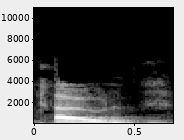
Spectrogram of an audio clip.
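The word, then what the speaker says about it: Taung: The cradle of humankind is a large world heritage site covering some dozen fossil sites including something that is pronounced cone but it's spelled T A U N G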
